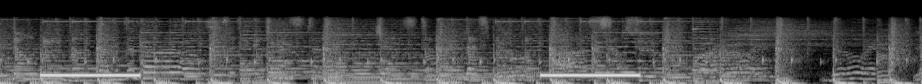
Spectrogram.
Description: Ringback tone (Europe, 425 Hz).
